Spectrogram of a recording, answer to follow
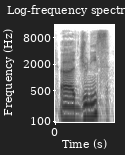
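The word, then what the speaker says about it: Junis: threw the no-hitter yesterday, Junice. Junice? How do you say his name? Eunice, I do.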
